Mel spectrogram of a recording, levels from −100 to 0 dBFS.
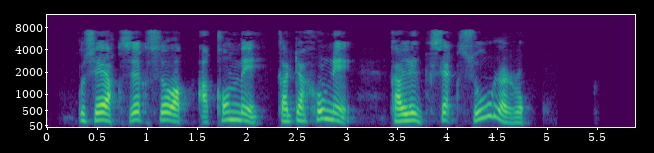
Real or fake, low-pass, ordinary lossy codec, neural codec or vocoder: fake; 7.2 kHz; MP3, 48 kbps; codec, 16 kHz, 4 kbps, FunCodec, trained on Chinese and English, 50 frames a second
